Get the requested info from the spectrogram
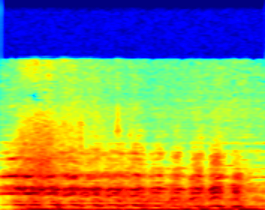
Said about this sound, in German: Dieses Pferd ist gefährlich. Der trägt seinen Namen nicht umsonst.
